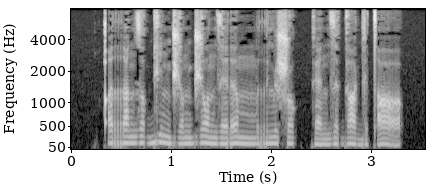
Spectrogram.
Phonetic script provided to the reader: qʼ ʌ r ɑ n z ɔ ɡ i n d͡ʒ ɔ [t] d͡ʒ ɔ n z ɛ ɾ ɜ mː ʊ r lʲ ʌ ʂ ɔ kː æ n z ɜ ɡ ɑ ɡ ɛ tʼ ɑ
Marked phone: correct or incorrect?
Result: incorrect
